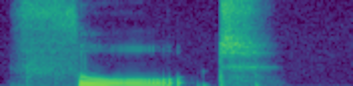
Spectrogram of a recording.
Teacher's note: it's written but we do need to keep it one syllable the word begins with the unvoiced sound so you need to pop your tongue out for that then we have the long or vowel or followed by an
